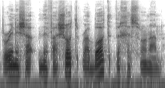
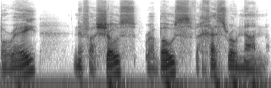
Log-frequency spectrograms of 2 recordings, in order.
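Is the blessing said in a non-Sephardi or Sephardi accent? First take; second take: Sephardi; non-Sephardi. First: It is said in a Sephardi accent. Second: It is said in a non-Sephardi accent.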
